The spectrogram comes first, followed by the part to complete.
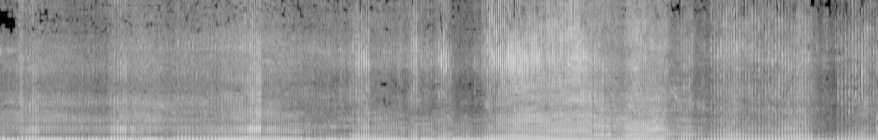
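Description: Trail motorcycle engine running steadily, with a rev that changes pitch about five to six seconds in.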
